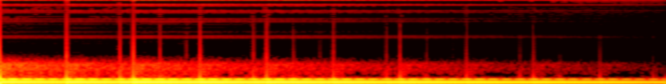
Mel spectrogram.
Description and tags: carla-de-sanctis-Drum delay
Risset Drum. Delay and echo effect each second.
delay, drum, sound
